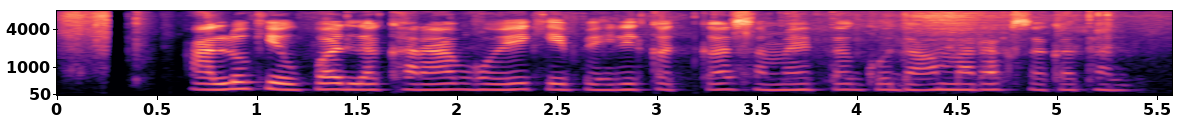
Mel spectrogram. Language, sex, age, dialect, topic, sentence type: Chhattisgarhi, female, 51-55, Eastern, agriculture, question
